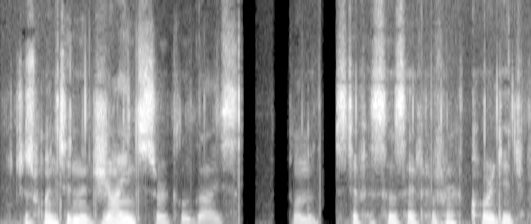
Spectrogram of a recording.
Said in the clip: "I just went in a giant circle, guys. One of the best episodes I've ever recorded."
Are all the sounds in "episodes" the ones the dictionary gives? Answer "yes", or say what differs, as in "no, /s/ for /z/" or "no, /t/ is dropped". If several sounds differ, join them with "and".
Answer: no, /f/ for /p/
